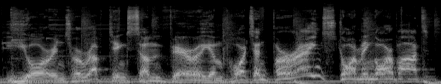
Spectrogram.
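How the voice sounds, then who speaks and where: A man voicing a bossy, scheming mad-scientist villain in a fan dub of a comic, with a gravelly, snappish delivery. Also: high-pitched, big pitch swings, unhurried, exaggerated voice. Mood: irritated. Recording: music under the dialogue.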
